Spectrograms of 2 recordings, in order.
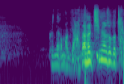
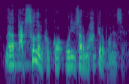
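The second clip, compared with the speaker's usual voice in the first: ordinary delivery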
